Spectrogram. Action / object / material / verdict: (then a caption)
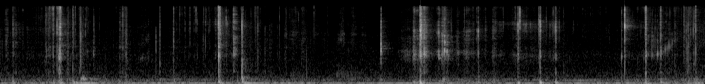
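scrape / bar of soap cut with a metal blade / soap / none. A hand-held, dry, solid pink bar of soap is scored and scraped with a flat metal blade into small cubes. Crisp, bright scraping and crackling comes through with irregular sharp clicks over a low background rumble.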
